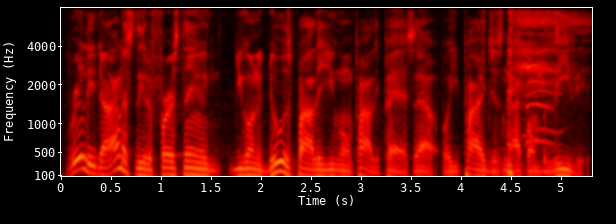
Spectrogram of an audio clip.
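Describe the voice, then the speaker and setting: Guy in his 30s, kinda low voice, slangy and earnest, just chatting on a podcast. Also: expressive, very fast. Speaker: podcast guest, barber. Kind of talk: casual podcast conversation.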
